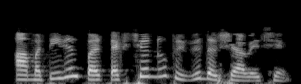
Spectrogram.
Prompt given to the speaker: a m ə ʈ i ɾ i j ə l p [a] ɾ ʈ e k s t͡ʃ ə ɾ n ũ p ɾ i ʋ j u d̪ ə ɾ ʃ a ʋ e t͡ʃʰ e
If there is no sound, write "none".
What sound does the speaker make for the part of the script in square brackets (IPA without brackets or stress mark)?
ə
